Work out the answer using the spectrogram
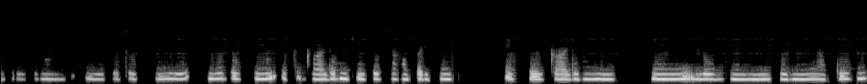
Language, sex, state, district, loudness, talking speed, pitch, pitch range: Hindi, female, Uttar Pradesh, Jyotiba Phule Nagar, -18 LUFS, 175 wpm, 240 Hz, 235-255 Hz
